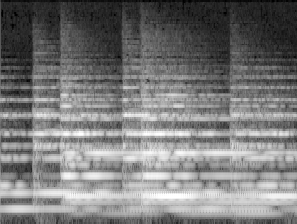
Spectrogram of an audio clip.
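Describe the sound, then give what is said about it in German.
Church bells ringing on New Year's Eve, several strikes blending into a rich, sustained wash of resonant tones that stays loud and steady, with no voices. “Silvesterglocken.”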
